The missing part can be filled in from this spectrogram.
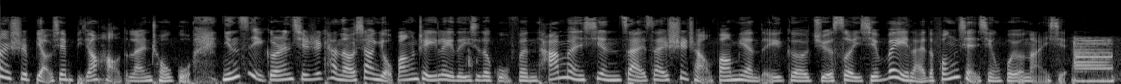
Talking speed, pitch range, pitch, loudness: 315 characters per minute, 170-235 Hz, 200 Hz, -22 LUFS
